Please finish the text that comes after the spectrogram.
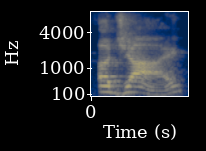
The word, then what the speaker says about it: Ajay: Because there had been some thought that maybe it was Ajay based on something I'd seen in an Alabama video that had said that Ajay Hall had said specifically this is how he pronounces his name. But we went to people that would know, and it's Ajay.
